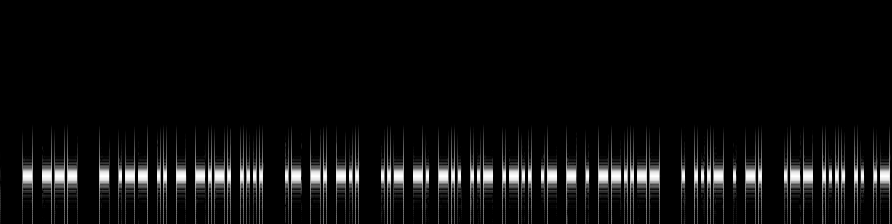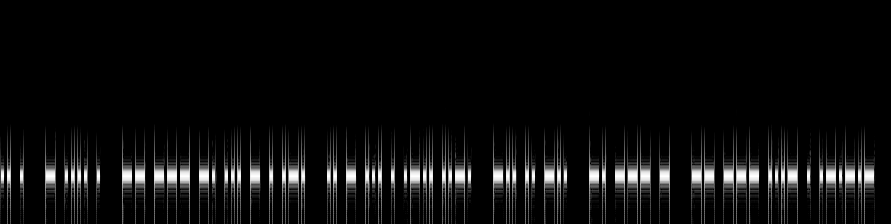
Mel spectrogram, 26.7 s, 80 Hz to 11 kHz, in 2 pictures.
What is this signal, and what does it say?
Morse code, heard as a keyed tone, about 25 wpm, 700 Hz. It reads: TO TWITCH AND UNDULATE, EVEN WHILE THE MONSTER ITSELF DID NOT MOVE.
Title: A Sound Of Thunder 25wpm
